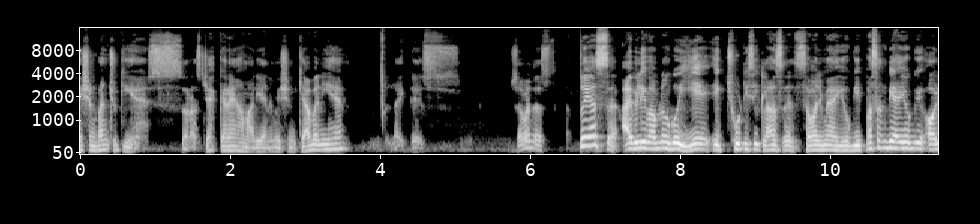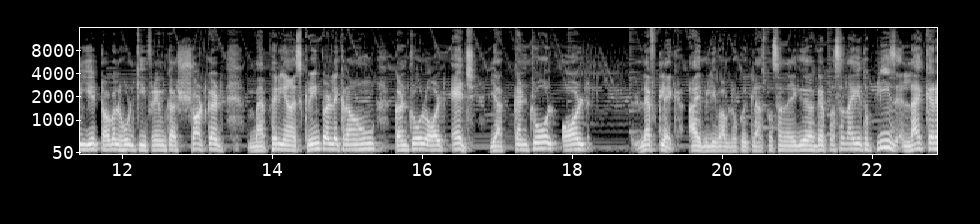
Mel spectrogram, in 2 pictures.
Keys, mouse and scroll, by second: 0.4 space.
